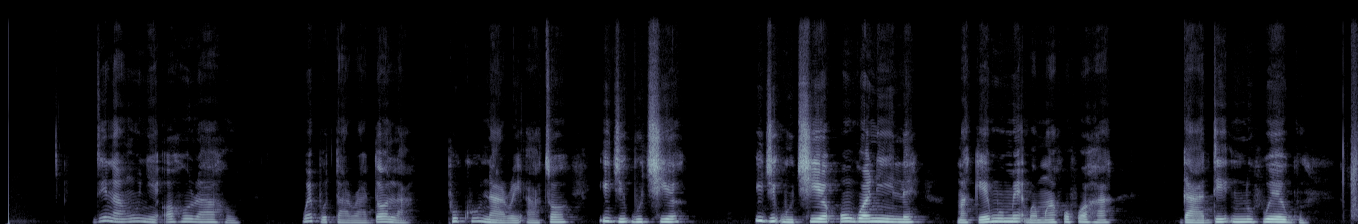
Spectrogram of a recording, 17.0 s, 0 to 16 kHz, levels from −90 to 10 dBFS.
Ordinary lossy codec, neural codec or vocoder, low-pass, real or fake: none; none; 14.4 kHz; real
